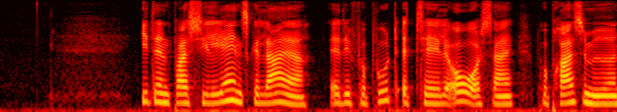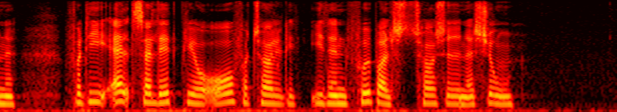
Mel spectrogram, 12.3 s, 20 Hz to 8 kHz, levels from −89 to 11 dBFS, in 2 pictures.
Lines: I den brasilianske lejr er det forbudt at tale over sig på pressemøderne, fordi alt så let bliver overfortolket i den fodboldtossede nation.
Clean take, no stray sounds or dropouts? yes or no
yes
